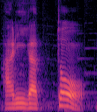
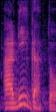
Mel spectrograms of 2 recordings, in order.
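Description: First: The pitch rises late, then falls at the end. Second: The pitch rises early, then falls afterwards.

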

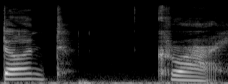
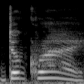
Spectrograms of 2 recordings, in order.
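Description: First: It is said slowly. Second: It is said fast.

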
